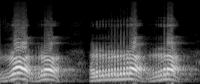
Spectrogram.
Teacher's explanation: आपको लगेगा कि आपके जीभ बार बार लड़ रही है और कंपन वहां पैदा हो रहा है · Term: प्रकंपित व्यंजन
